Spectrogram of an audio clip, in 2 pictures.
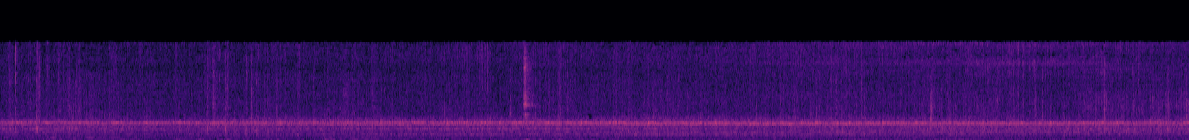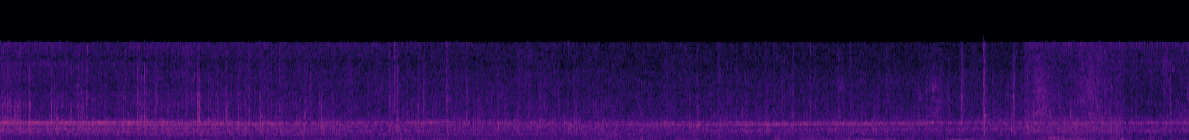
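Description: HO scale model freight train running past: a steady mechanical hum and high whine over a continuous low rumble.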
